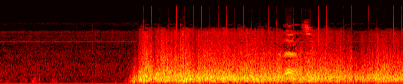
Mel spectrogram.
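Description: Quiet at first, then wind rushing over the camcorder microphone sets in suddenly about three seconds in and carries on loud and steady.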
